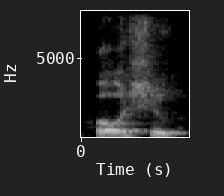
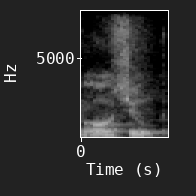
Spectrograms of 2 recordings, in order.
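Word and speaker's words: Bohachuk: Boachuk. That's how they pronounce it. Yeah, Boachuk. I say Chuck, but Boachuk.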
